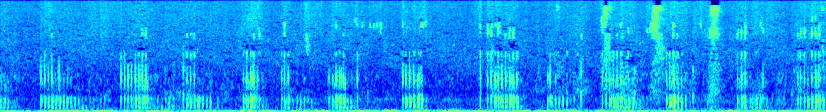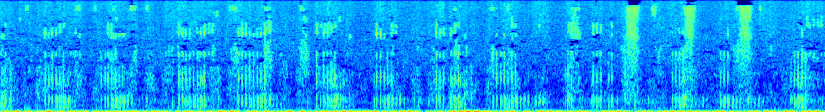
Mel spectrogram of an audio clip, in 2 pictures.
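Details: Sabrina the cat, loving a head massage, keeps up a long, deep rumbling purr, its pulses coming quicker here, about two per second, steady and close throughout.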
